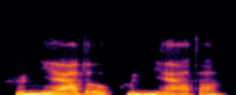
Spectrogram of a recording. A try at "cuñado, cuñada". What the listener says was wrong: Mm-hmm. Good job.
